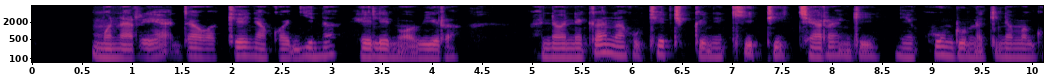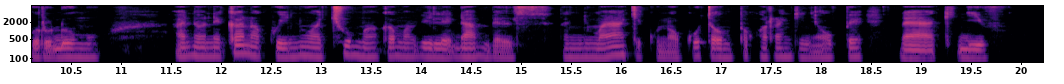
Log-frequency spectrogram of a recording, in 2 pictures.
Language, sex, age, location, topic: Swahili, female, 18-24, Mombasa, education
